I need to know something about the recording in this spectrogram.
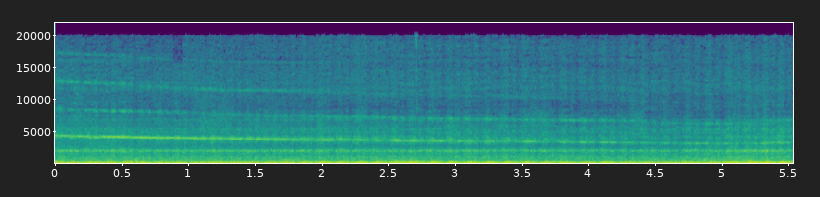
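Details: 6.0 Powerstroke/VT365 diesel with straight-pipe exhaust: deep, uneven rumble, lumpy at idle and rough when revved, rough running from bad injectors.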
